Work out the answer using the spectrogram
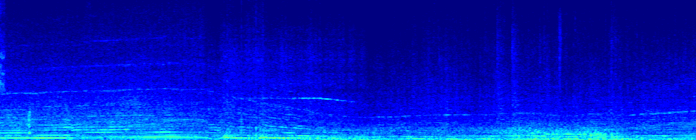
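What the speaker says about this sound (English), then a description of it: "Tried to get a little too much accelerator before the car was straightened out" A race car engine in Assetto Corsa Competizione drones steadily, then rises in pitch as it accelerates, its harmonic whine shifting through gears, loud and continuous from start to finish.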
